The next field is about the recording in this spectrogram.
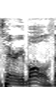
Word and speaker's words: Baals: It is spelled B-A-A-L-S, but he himself called it was Harry Balls.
